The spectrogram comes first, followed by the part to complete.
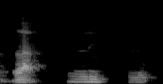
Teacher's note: Bahkan lam ini kalau dari segi suara dia mah tengah-tengah antara syidah dan rakhawah ya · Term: tawasut pertengahan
